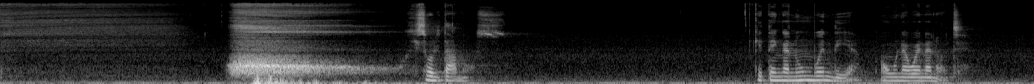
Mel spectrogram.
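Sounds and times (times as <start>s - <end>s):
long deep breath in and out close to the microphone: 0.0s - 4.8s
speech: 4.2s - 5.0s, 7.6s - 9.7s.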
